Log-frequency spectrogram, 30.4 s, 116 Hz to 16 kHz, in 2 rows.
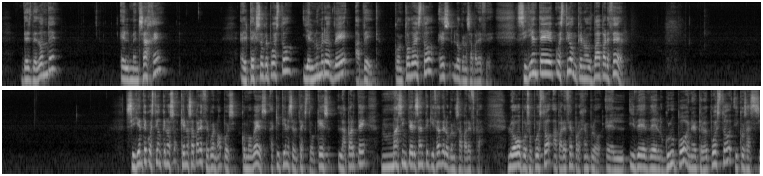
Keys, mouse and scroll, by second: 0.8 click, 2.7 click, 13.9 click, 20.8-23.0 drag, 27.1-28.1 drag.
